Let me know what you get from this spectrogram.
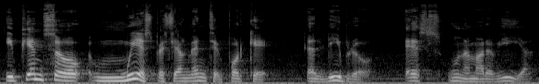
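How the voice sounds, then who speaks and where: A woman speaks slowly in speech, pausing to search for her words. She sounds like a knowledgeable guest explaining local history off the cuff, in a halting, unscripted way. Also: sits low, darkish tone.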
